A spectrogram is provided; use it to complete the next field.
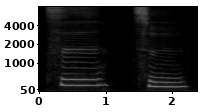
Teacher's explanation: with C sound, there's a sort of a T at the beginning of it, a little bit like tsetse fly.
